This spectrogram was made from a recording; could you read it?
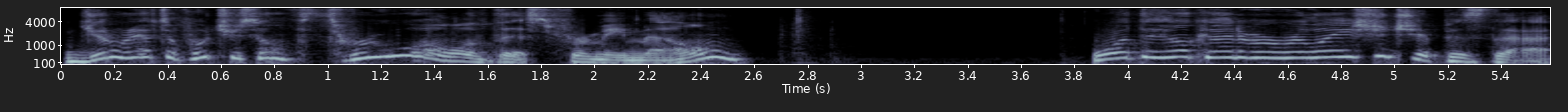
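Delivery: very high angry voice. In a drama, one character confronts mel about their relationship: raised angry voice. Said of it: "I'm sorry for raising my voice".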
